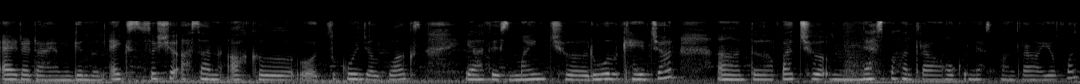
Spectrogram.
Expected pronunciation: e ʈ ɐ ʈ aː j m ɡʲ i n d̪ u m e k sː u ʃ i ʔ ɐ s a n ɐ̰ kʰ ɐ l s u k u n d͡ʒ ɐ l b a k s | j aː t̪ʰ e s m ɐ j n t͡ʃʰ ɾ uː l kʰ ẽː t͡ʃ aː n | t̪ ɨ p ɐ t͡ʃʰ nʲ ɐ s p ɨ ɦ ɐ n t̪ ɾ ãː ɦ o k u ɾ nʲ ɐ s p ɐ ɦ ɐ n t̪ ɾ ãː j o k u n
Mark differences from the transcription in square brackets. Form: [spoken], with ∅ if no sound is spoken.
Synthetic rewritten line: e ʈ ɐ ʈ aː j m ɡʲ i n d̪ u [n] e k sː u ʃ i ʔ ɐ s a n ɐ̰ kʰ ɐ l [t͡s] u k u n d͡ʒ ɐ l b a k s | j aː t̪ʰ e s m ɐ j n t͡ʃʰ ɾ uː l kʰ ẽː t͡ʃ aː n | t̪ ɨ p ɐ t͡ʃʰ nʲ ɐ s p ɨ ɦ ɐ n t̪ ɾ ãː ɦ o k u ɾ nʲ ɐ s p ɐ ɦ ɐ n t̪ ɾ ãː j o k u n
